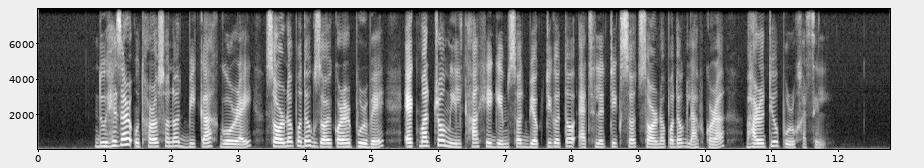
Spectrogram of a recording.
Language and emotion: Assamese, neutral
